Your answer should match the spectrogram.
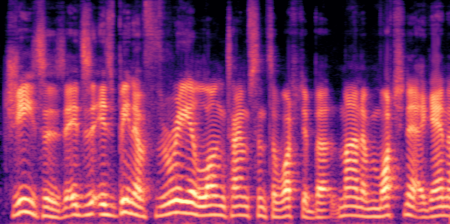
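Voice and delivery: usual speaking voice

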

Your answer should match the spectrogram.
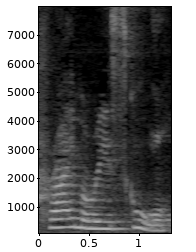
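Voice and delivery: ordinary talk, nothing marked

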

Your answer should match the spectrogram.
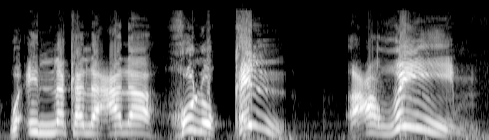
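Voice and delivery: loud, high, emphatic recitation; excited recitation. Shown as a demonstration. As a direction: recite with ringing excitement, the last word drawn out long. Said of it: "Did you hear the excitement in my voice?".

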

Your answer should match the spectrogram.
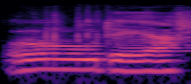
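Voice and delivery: ordinary delivery, nothing marked

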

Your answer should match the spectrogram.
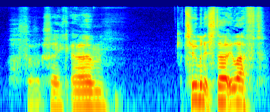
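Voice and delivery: ordinary delivery

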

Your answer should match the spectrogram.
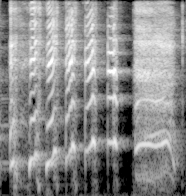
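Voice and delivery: long, very high squealing laugh; high giggle. Acted. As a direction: cackle away in a squeaky pitch. Giggles after the line.

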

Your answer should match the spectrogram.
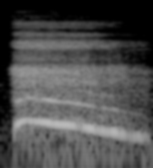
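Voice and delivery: soft, high, drawn-out "ah"; a quiet gasp of wonder; murmured "ah". A narrator's reading. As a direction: breathe out a small, high "ah". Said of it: "mormorò Misurina".

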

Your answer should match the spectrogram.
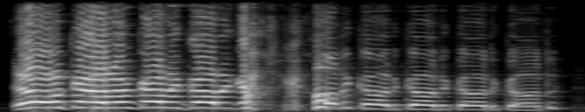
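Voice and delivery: high, loud panic, fading down; gasping terror; panicked oh God. Real, not acted. Chased by angry pigmen, real panic, high then fading.

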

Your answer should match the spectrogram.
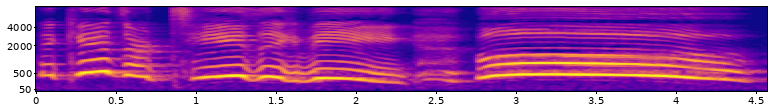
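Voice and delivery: high, slow, loud tearful wail; hammed-up crybaby wail breaking into boo-hoo; bawling. A narrator's reading. Teased girl complaining to mother, hammed-up bawling. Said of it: "she bawled".

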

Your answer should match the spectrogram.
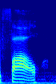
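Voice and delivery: "file" said as "fahl"; Kentucky vowel. Shown as a demonstration. Showing coworkers' catch, "file" said "fahl" in Kentucky accent. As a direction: flatten the vowel in "file" to a long "ah". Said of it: "I say file".

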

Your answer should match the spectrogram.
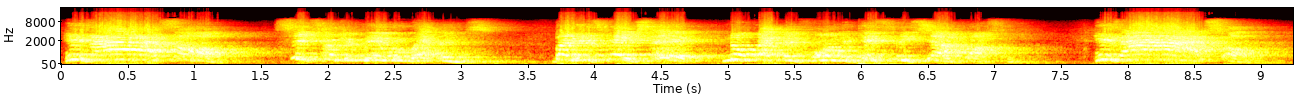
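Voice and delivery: full-force gospel preaching; fiery preaching. Acted. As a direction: preach it out to the congregation. Preaching the Shamgar story.

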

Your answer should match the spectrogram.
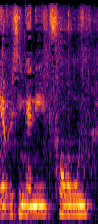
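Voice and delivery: ordinary delivery

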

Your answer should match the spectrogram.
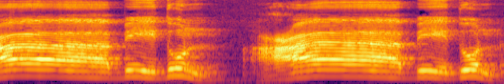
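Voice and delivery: আবিদুন with a very long first আ; slow recitation, holding the আ of আবিদুন; madd stretch. Shown as a demonstration. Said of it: "একটি করে মাদের হরফ পাবো".

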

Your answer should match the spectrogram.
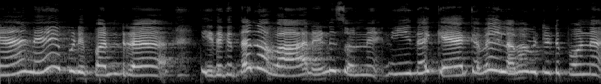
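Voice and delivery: high, plaintive scolding; upset reproach. Acted. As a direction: reproach a big brother out of worry, high-voiced. Sister scolds brother out of worry. (கவலையோடு உயர்ந்த குரலில் கடிந்து)

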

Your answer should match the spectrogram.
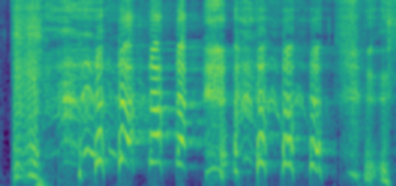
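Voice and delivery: a burst of high real laughter. Real, not acted. Streamer bursting out laughing at his own joke. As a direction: crack up for real.

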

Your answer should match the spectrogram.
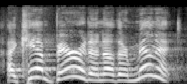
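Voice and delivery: trapped teacup begging; pleading for help. Acted. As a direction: beg to be let out. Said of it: "banging on the door and I said".

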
